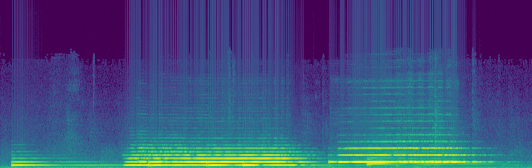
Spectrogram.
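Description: Flute and piano sounding tuning notes: a single piano note rings and fades, then the flute holds a steady note at the same pitch for about three and a half seconds. After a short break the flute plays an octave higher over a few piano notes, stopping just before the end.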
